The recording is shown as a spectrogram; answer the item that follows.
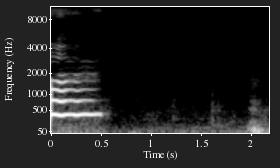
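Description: A single unaccompanied singing voice holds a steady, slightly wavering note of a hymn that ends about half a second in, followed by near silence.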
